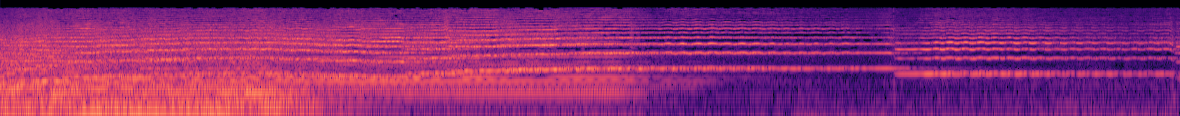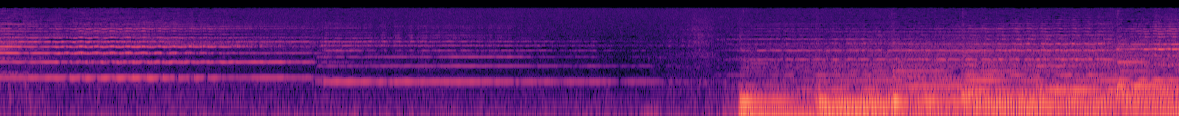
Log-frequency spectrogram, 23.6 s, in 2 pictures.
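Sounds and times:
orchestra playing: 0:00.0 - 0:07.2, 0:19.0 - 0:23.5
solo violin: 0:00.0 - 0:23.5.

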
